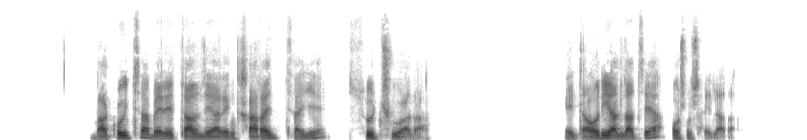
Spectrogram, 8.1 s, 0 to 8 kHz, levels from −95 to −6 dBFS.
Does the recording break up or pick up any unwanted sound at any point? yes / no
no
